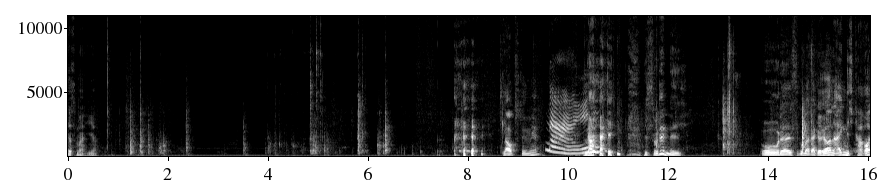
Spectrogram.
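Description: Small game pieces click on a table.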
